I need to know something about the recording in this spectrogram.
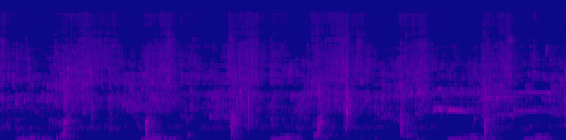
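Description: A pump valve thumps in a steady, regular beat.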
